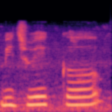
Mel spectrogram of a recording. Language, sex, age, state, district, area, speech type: Gujarati, female, 18-30, Gujarat, Junagadh, rural, spontaneous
